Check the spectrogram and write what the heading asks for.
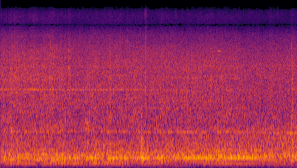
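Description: Steady low motor hum on a small boat on open water, over a constant wash of wind and water noise.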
